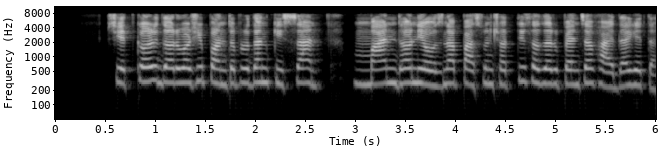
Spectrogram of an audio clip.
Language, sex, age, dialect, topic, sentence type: Marathi, female, 18-24, Varhadi, agriculture, statement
